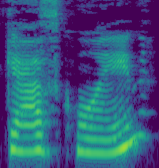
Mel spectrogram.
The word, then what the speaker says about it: Gascoigne: I'm here today with a very special lady, Gascoigne.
